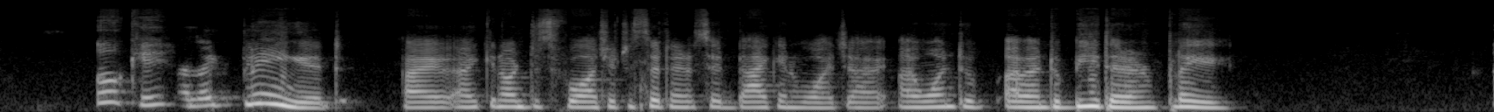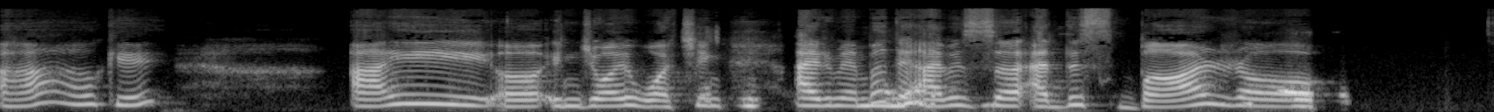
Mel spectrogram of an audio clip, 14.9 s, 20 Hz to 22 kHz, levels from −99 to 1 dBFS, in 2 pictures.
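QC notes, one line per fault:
0.87 to 1.02 s, speech suppressed in double talk: for about 150 ms the talker's level drops sharply, by roughly 25 dB at its deepest, so the sound dips out and comes straight back. The other side was most likely talking at the same moment, and the echo canceller, unable to tell the near talker from loudspeaker echo, turned everything down together. The result is a brief hole in the audio.
10.92 to 11.3 s, 11.76 to 12.18 s, 12.36 to 12.46 s and 13.7 to 14.25 s, echo leak: a copy of the voice arrives about 168 ms late and overlaps the original, giving a doubled, slappy sound. It's roughly as loud as the talker in the first two bursts, noticeably quieter in the short third one, and about 5 dB louder in the last. This is likely a far-end speakerphone whose echo canceller let part of the returning signal through.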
